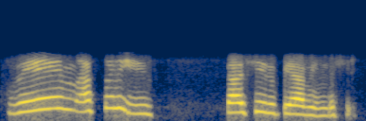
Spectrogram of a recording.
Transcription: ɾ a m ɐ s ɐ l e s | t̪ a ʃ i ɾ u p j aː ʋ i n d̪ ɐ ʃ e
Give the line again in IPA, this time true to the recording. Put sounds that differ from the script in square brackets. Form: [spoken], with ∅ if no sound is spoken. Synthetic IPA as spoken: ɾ [e] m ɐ s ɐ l [i] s | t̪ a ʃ i ɾ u p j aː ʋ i n d̪ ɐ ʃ [i]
